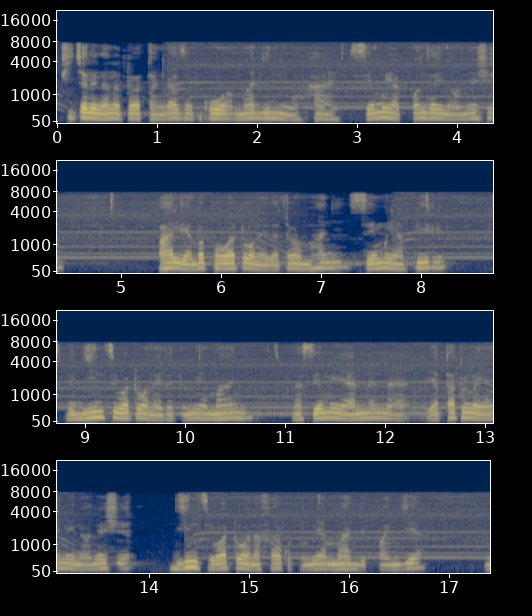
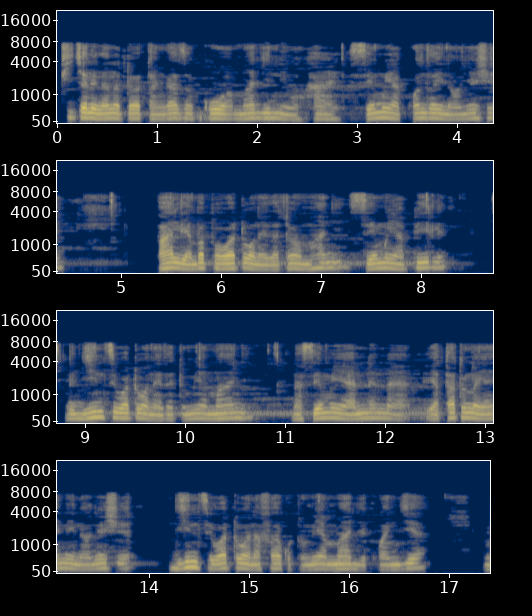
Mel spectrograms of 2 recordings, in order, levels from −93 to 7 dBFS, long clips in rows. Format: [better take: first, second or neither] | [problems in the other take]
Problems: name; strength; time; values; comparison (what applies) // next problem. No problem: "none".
second | background sound (Engine / Drill); 18 dB below the speech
